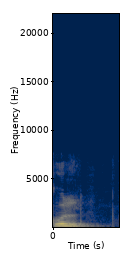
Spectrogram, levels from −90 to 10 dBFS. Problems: background sounds at intervals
